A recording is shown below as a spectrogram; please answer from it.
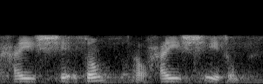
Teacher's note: الثاء والشين قريبين من بعض في المخارج، فيجي إدغام يسمونه الإدغام الكبير، الإدغام الكبير اللي فيه بيتحذف حرف ويتحط مكانه الحرف الذي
